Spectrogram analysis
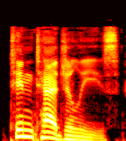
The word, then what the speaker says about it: Tintangeles: The name is pronounced Tintangeles, but as most people would not take the trouble to pronounce it correctly, they called him Miggs for short.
